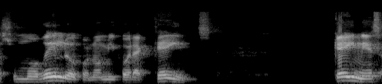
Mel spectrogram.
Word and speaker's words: Keynes: Keynes, así como se escribe, Keynes, es un economista que utilizan generalmente los peronistas, ¿sí?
